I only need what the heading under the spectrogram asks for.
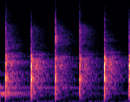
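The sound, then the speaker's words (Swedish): Six sharp hand claps in a steady, even rhythm, about three per second, each a crisp bright snap with a short ringing tail, with no voices. “Den här applåden är faktiskt sett över alla klapparna som har delats ut.”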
